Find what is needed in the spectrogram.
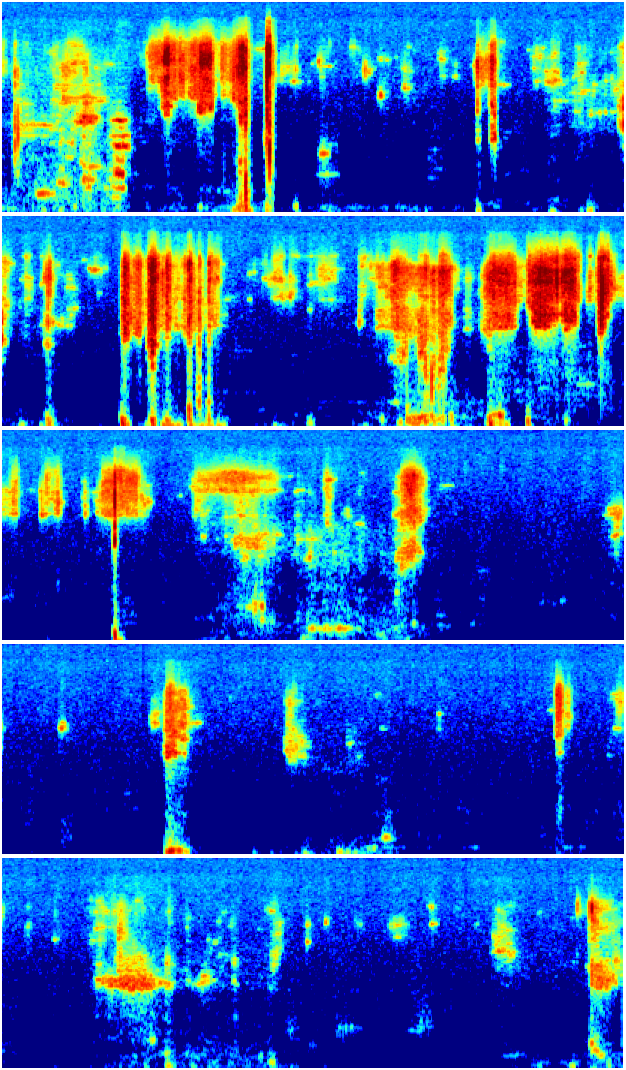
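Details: Hypophonia (soft voice) in a woman with Parkinson's disease, recorded before LSVT BIG and LOUD therapy. She could hardly be heard and felt she was stuttering.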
